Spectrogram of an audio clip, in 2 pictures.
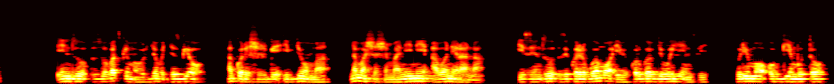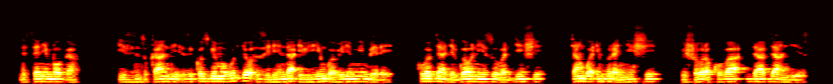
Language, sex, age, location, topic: Kinyarwanda, male, 25-35, Nyagatare, agriculture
